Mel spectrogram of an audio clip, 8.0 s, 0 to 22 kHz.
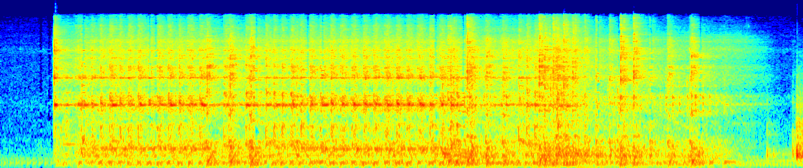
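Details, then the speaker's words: Kubota D722 three-cylinder diesel after injection pump work: lumpy, uneven running with a ragged beat and a whistle. The fuel pickup is drawing air with the fuel. "Why does that sound different? I looked at it and it's picking up fuel. With air. Is it? Yeah, there's all kinds of air in i"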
